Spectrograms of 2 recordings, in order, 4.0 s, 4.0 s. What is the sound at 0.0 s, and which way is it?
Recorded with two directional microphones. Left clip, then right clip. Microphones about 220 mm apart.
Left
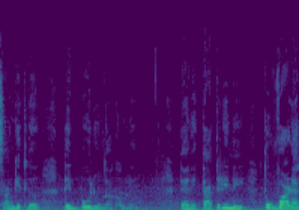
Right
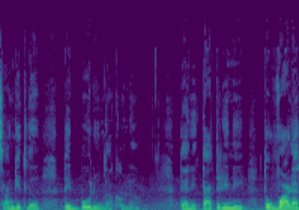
A woman's voice, 30° right (ahead or behind).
